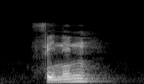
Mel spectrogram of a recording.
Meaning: Finn (female person from Finland)
- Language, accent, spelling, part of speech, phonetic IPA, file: German, Austria, Finnin, noun, [ˈfɪnɪn], De-at-Finnin.ogg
